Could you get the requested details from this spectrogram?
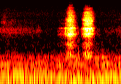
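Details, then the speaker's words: Repeated sneezing in a person sneezing nonstop while sitting on a sunny day with neighbors mowing lawns: two quick, sharp bursts of air in a row, a brief double sneeze, over low room hum. "excuse me this kid dude can't stop sneezing my goodness"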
